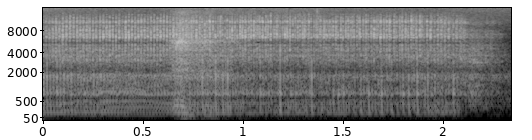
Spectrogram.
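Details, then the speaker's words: Short stretch of rough, rattling adult human snoring with a grunting, piglike quality, first guessed to be a baby boar before being identified as a human snoring. "Ça pourrait être un petit, tu sais, un vraiment un petit cochon bébé là. Trop mignon."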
